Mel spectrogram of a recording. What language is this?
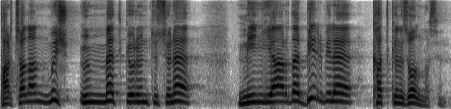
Turkish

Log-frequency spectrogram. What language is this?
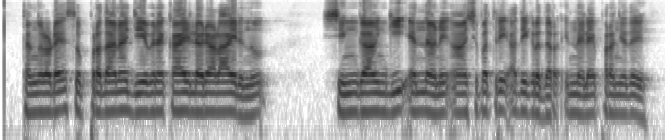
Malayalam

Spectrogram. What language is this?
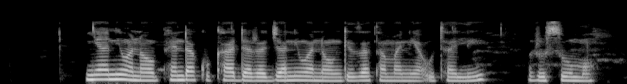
Swahili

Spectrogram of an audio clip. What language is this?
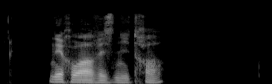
Breton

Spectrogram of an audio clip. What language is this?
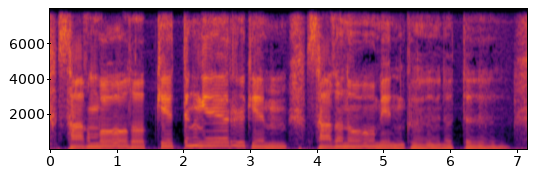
Kazakh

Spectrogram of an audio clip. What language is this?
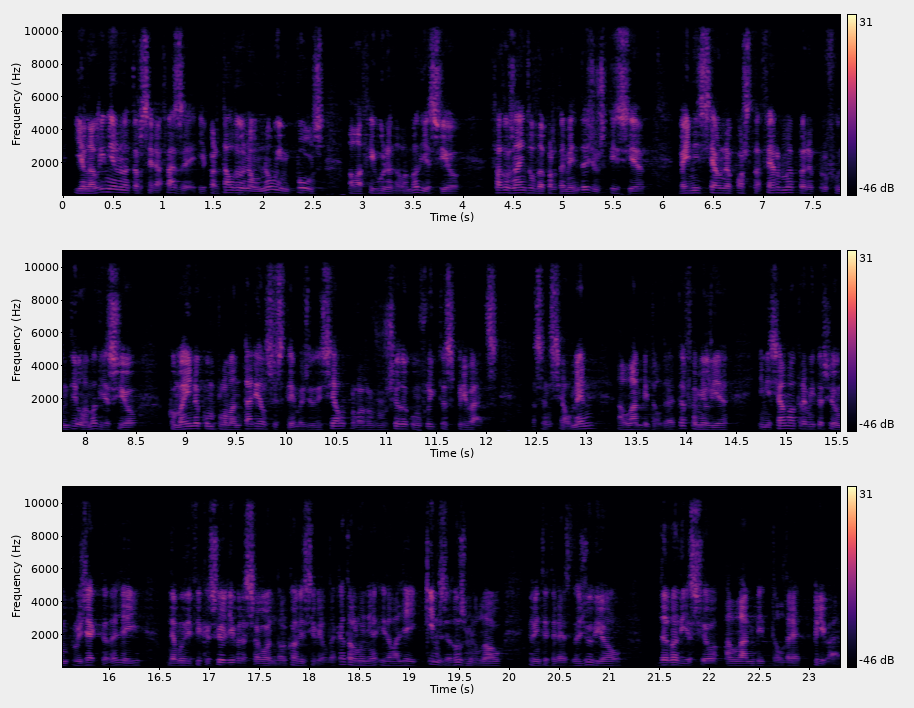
Catalan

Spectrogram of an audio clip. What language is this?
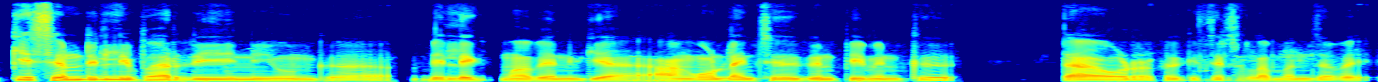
Bodo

